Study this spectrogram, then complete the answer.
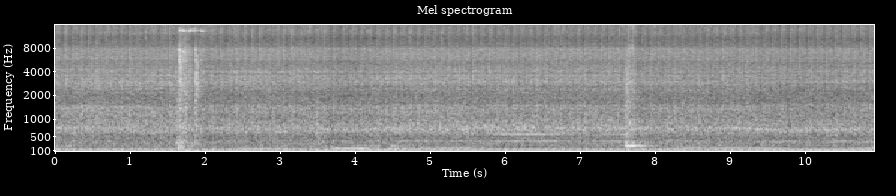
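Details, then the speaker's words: Owner's 1956 Ford 640 tractor, restarted after years unused and after a pinched oil-pressure line was fixed: steady, even low rumble at idle with no misses or knocks; runs well but still rich and a little smoky, carburetor needs adjusting. "well there we go guys thing fired up and ran really good actually it's still running rich"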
